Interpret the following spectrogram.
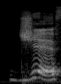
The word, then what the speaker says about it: GIF: GIF or GIF I've should be heard pronounced this. with a hard G or a soft G. But I say Oh, GIF. you say give?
